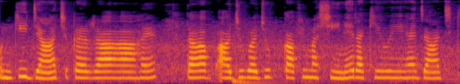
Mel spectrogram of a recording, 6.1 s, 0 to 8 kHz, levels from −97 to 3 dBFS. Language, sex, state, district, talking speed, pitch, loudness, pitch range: Hindi, female, Chhattisgarh, Balrampur, 145 wpm, 235 Hz, -18 LUFS, 225-240 Hz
